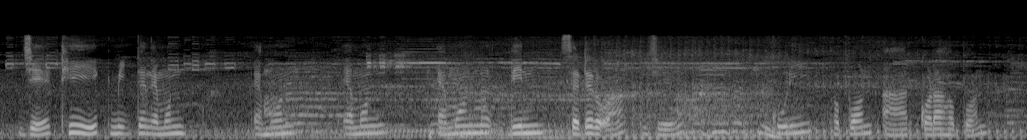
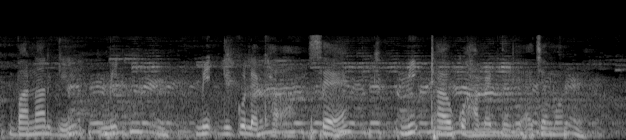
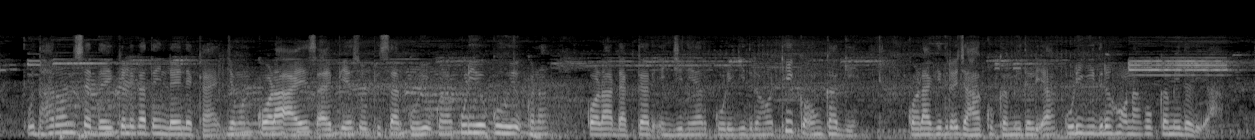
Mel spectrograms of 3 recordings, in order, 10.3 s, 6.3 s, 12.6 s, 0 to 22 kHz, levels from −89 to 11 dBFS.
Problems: constant background noise, background conversations at intervals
